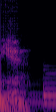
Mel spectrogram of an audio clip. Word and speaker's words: 您: the common u, becoming yin. Is a combination of characters, with a heart added below to denote respect. In terms of pronunciation, it's similar to u, but with a rising tone towards the end, expressing a respectful attitude.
